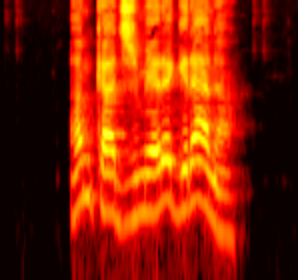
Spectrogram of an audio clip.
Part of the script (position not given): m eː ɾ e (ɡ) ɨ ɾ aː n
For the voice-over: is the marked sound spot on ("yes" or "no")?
yes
